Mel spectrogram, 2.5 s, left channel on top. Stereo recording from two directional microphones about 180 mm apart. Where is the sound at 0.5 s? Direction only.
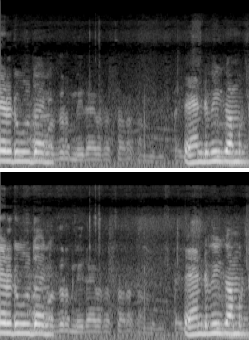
40° right (ahead or behind).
